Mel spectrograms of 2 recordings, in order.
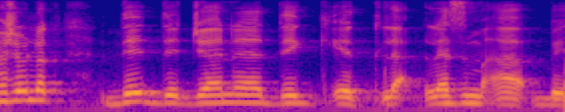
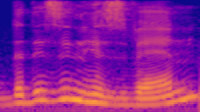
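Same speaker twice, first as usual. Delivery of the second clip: fast reading; 3 semitones higher, slower than usual. Shown as a demonstration. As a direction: read it off quickly, fluent. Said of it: "هقرا بسرعة بقى". (قراءة سريعة)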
